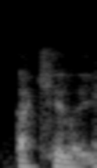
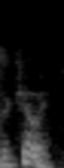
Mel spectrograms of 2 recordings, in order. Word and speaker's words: Achilles: figured it out right it's achilles killing now isn't it great that i was saying it right this time because otherwise that would have been really embarrassing yeah it's a killing uh he's he's got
